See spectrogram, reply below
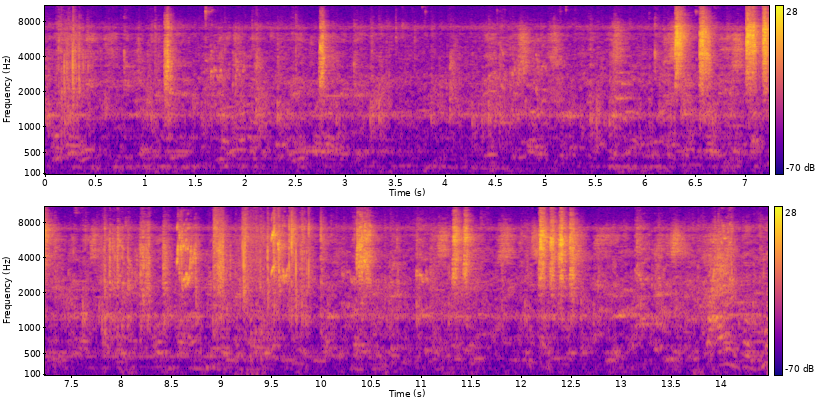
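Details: Caged budgerigars chatter continuously with high, scratchy warbles and sharp chirps.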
